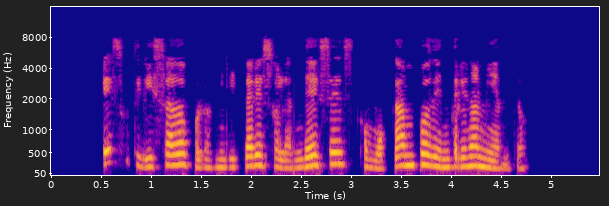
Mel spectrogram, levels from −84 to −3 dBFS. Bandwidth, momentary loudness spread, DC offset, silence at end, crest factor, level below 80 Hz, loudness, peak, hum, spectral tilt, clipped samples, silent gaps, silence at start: 8.2 kHz; 10 LU; under 0.1%; 0.75 s; 18 dB; -60 dBFS; -19 LUFS; -2 dBFS; none; -6 dB/octave; under 0.1%; 3.37-3.41 s; 0.5 s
